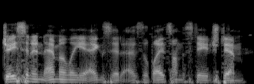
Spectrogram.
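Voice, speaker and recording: A man's voice: lowish voice, quick pace, bright, forceful tone, no room sound, poor audio. A man reading stage directions as scripted narration for a play's table read.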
